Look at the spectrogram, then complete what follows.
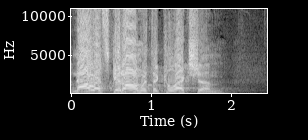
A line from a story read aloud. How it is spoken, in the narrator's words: A man shouted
